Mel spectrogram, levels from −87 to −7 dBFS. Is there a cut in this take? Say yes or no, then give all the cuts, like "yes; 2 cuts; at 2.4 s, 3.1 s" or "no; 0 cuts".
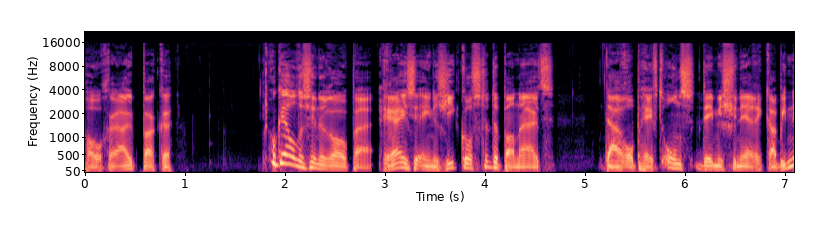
yes; 1 cut; at 5.0 s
